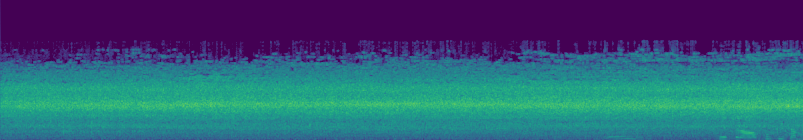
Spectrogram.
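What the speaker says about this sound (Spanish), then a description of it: "Esta es la famosísima cascada." Waterfall at Cascada La Cebolla in Montemorelos, Nuevo León, in the rain: a steady, dense roar of falling water fills the scene throughout, with a voice speaking briefly near the end.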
